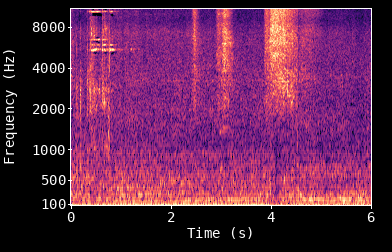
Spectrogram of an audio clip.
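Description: Semi truck's diesel engine idling steadily with a low hum, with a few short hisses around the middle.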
